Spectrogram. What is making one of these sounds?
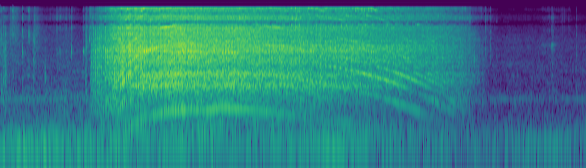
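An electric drill whines loudly as it bores into a wall, then winds down.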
